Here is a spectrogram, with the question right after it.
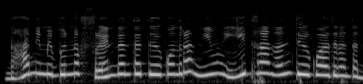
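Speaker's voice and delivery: high, heated rebuke; indignant scolding. Acted. Woman scolding two coworkers for proposing, indignant. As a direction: tell them off, outraged.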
